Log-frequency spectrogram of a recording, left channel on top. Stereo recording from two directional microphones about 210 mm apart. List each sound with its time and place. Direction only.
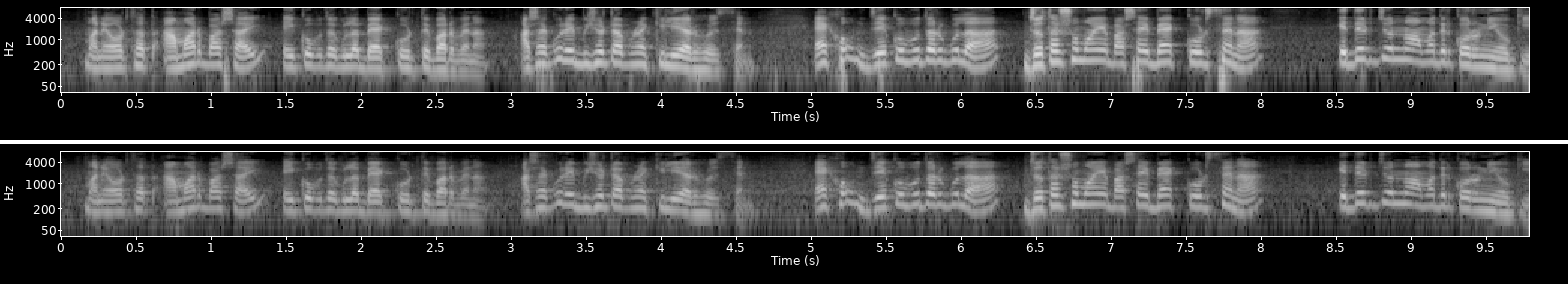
0.2 s speech: 25° left (ahead or behind)
6.6 s speech: 10° left (ahead or behind)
